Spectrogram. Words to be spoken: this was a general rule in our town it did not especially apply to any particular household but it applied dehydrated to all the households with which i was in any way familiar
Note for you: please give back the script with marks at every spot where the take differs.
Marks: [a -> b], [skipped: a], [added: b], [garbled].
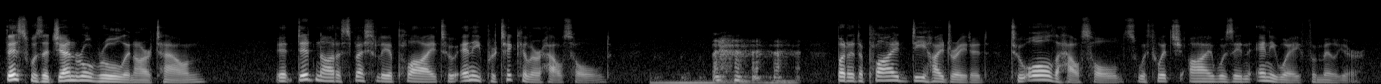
this was a general rule in our town it did not especially apply to any particular household but it applied dehydrated to all the households with which i was in any way familiar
